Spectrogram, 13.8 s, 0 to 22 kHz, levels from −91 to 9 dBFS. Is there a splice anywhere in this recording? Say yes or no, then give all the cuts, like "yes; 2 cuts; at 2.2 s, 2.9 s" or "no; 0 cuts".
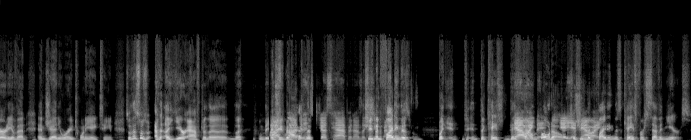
yes; 3 cuts; at 5.4 s, 10.7 s, 11.3 s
